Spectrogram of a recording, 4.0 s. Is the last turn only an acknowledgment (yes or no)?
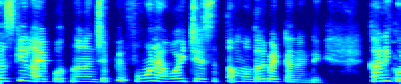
yes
